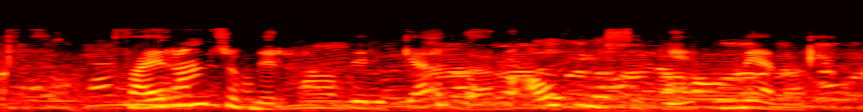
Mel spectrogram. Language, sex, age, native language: Icelandic, female, 13, Icelandic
